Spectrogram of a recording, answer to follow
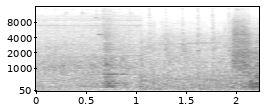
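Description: An automated underground bicycle-parking machine running as it takes in a bicycle: a steady mechanical rumble, with a short cluster of clicks and clunks under a second in.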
